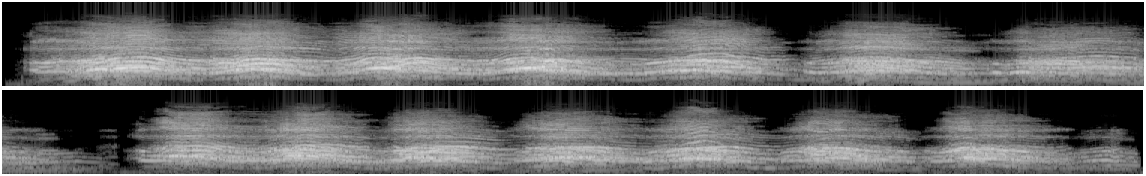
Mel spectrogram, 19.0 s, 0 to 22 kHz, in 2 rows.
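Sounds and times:
group of people wailing: 0.2 - 19.0.

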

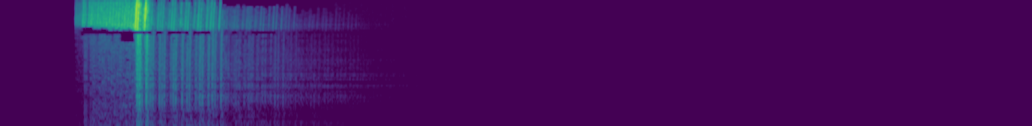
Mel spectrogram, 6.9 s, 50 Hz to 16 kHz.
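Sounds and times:
electronic whip with reverb: 0.5 - 2.0.

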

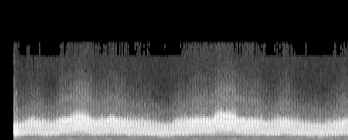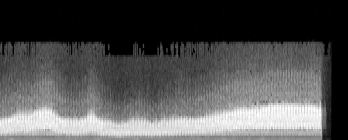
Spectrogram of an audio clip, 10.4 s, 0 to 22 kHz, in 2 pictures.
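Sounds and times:
buzz: 0.2 - 10.1
hum: 0.2 - 10.2
multi-pitched oscillator: 0.2 - 10.2.

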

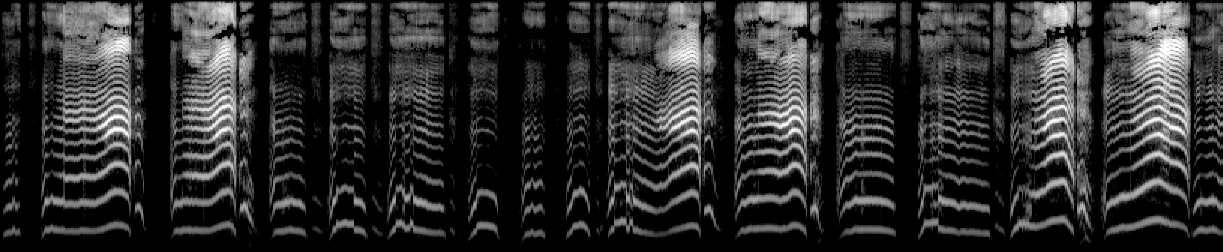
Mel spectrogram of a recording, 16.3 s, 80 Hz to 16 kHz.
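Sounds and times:
baby whining and crying: 0.0 - 16.2.

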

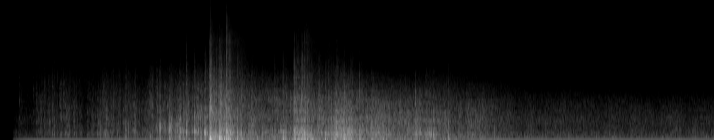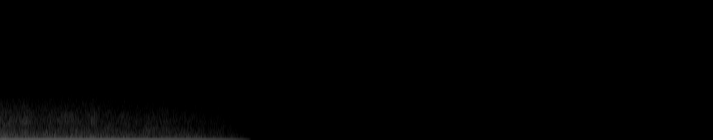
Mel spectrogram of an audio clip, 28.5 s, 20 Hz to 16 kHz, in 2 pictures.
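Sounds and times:
close thunder rip: 0.6 - 14.5.

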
